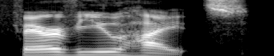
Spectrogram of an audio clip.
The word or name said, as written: Fairview Heights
